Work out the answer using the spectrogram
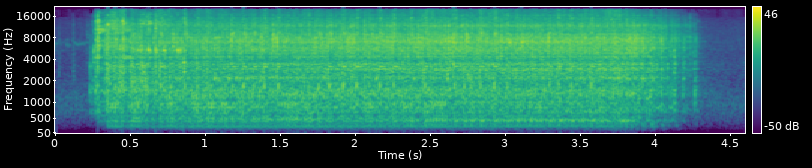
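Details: Cheap kids' motocross bike with a newly fitted lanyard kill switch; small engine buzzes at a steady high rev for about four seconds, then dies abruptly as the kill cord is pulled: clean kill-switch shutdown.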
